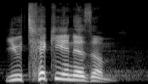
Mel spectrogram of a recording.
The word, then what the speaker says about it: Eutychianism: This is how I was taught to pronounce this. I'm not quite sure if it's the way all of would have been taught to pronounce this, but it's called Eutychianism.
